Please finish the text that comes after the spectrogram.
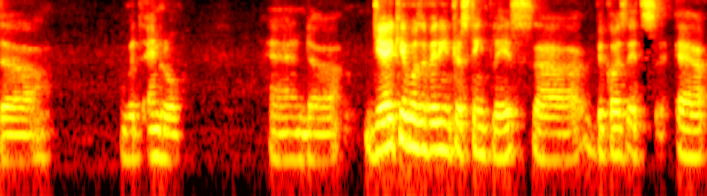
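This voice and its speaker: A man in his thirties from Pakistan, with a Pakistani accent, answering as an interview guest in a casual, hesitant way and often circling back to rephrase. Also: mid-range voice. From Karachi, Pakistan. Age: 30s. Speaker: podcast guest, product manager.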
